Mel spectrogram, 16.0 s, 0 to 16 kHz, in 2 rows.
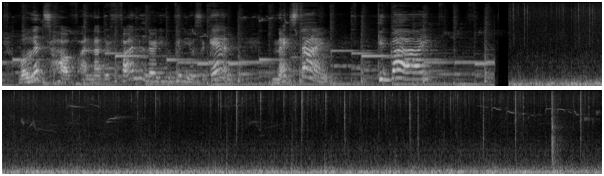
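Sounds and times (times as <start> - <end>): fire crackling: 6.6 - 16.0.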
